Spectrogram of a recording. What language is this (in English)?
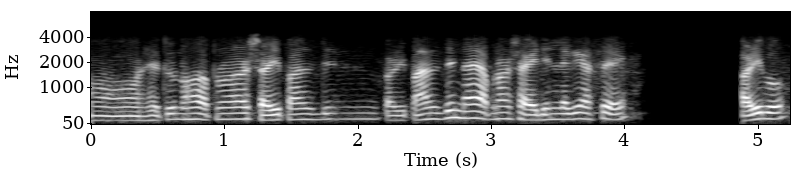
Assamese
